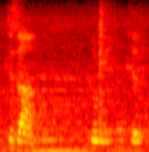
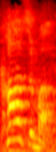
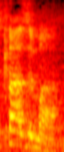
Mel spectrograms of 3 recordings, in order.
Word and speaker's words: Kazuma: kazuwama to do everything i can do kazuma kazama did you just say it's kazuma it's it's pronounced kazuma it's kazuma just because a video game pronounces it kazuya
